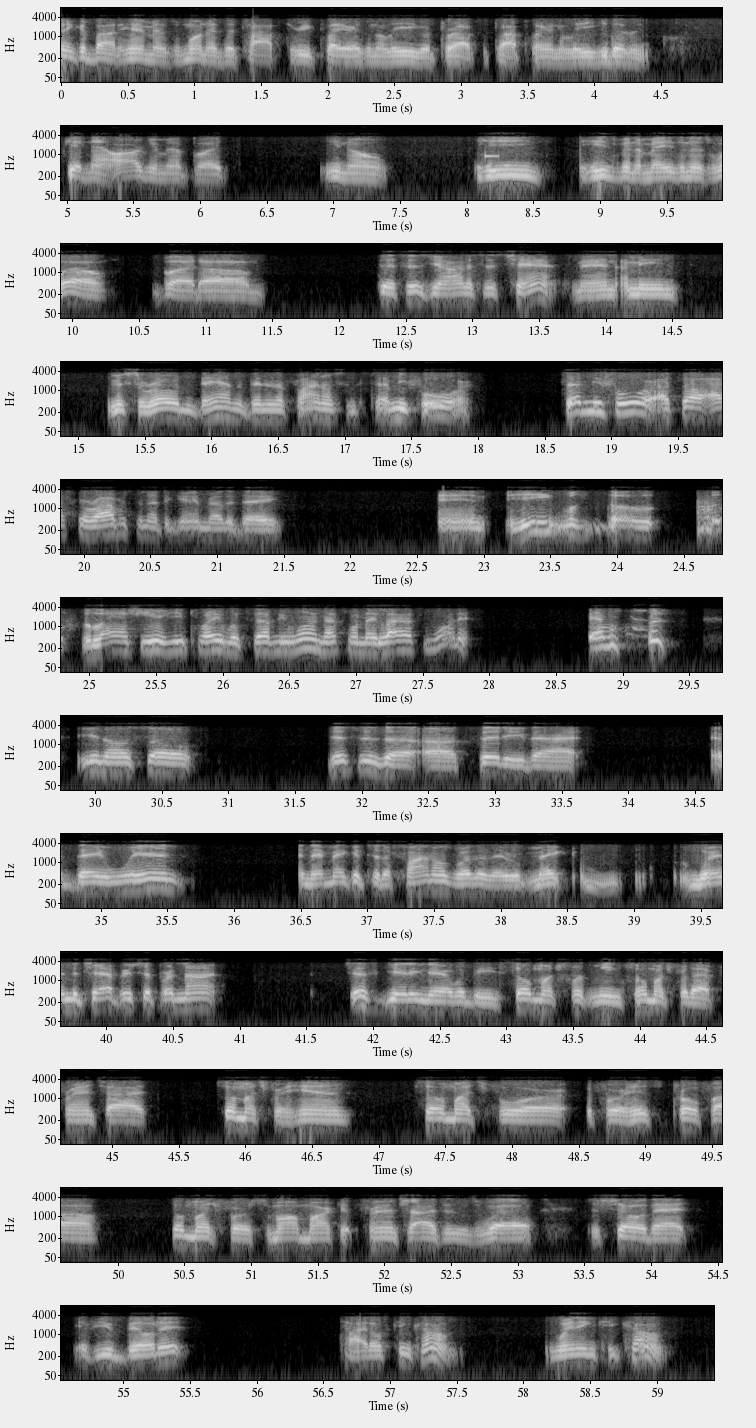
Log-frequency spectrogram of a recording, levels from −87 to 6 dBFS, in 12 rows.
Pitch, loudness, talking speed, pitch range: 110 Hz, -18 LUFS, 160 wpm, 100-130 Hz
